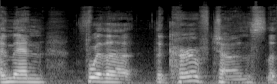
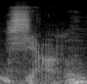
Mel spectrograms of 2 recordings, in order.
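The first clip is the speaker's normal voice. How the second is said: exaggerated deep dipping-then-rising tone on xiang; 13 dB quieter than usual. Teaching the Chinese word for think, saying xiang with exaggerated tone. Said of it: "you have to really make that xiang".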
